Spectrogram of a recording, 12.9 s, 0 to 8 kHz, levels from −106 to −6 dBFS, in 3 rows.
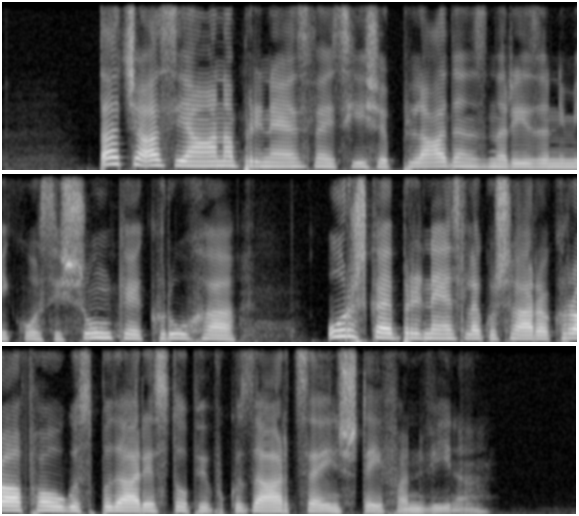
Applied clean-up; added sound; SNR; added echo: none; none; none; none.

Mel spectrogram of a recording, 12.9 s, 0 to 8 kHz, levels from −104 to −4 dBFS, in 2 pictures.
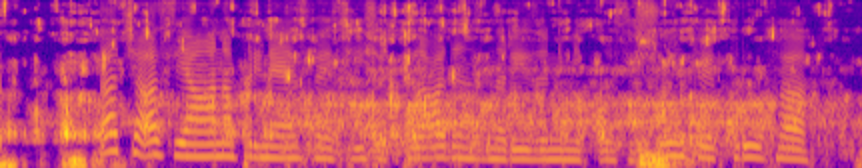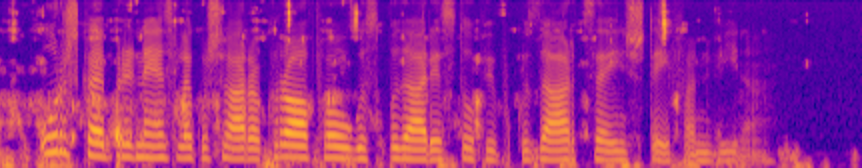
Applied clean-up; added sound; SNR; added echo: none; Water tap, faucet; -2 dB; none.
